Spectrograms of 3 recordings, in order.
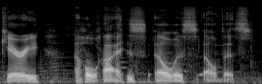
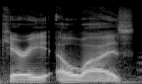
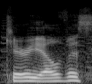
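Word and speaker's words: Cary Elwes: sounds like Elvis, but what I meant to say was it rhymes with Elvis. Is that why you said Carrie Elvis, like on the...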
